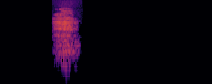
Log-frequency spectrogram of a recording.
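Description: Near silence, broken once about half a second in by a short, soft breath from the man narrating.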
